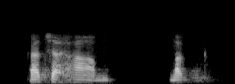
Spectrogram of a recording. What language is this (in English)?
Maithili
